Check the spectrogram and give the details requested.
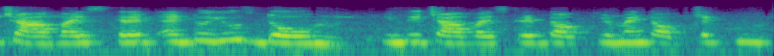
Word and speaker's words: DOM: script and to use dom in the javascript document object model that was a little bit challenging for me okay by the way it's pronounced as dom document object model okay awesome okay no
